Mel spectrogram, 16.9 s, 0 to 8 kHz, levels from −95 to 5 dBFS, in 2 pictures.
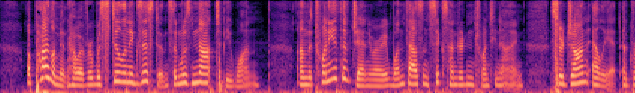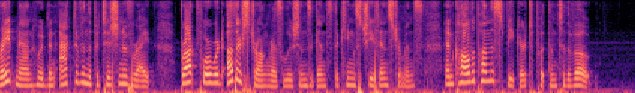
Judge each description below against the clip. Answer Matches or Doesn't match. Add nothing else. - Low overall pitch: Doesn't match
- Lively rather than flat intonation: Matches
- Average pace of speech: Doesn't match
